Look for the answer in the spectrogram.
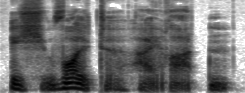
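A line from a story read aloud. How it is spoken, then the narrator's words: Firm voice. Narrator (German): sagte Jamie mit fester Stimme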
